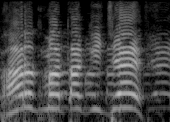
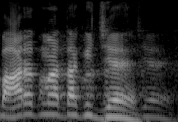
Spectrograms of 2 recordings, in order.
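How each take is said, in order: First: It is said loudest of all. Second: It is said at normal volume.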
